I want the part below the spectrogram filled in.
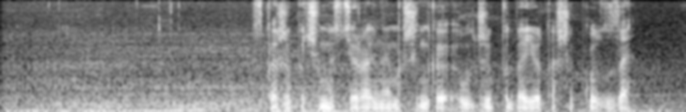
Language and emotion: Russian, neutral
